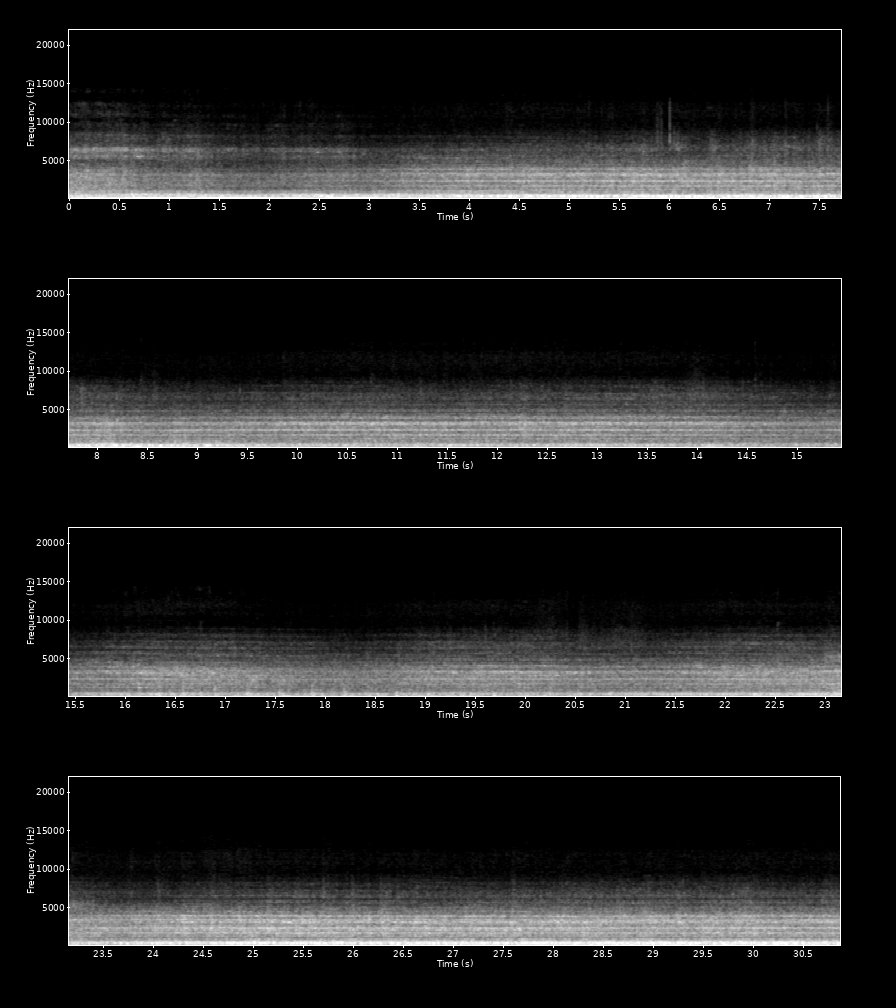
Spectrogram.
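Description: Container freight wagons rolling past close by: a continuous loud rolling noise of steel wheels on rails, easing slightly about halfway through and rising again. A low hum sits under it in the first few seconds and stops about three and a half seconds in.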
